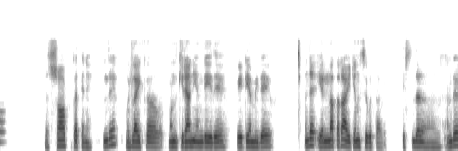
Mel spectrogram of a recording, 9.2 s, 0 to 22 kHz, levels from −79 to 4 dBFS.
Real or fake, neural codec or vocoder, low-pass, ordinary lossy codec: fake; codec, 16 kHz, 1 kbps, X-Codec, WavLM features, trained on Multilingual LibriSpeech; 7.2 kHz; none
